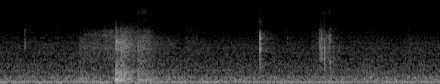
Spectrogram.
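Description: A woman bites and chews a juicy strawberry close to a microphone.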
